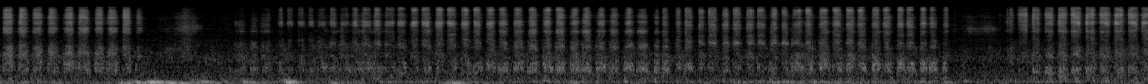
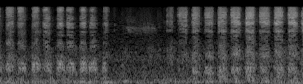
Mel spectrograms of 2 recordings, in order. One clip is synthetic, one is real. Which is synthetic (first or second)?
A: first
